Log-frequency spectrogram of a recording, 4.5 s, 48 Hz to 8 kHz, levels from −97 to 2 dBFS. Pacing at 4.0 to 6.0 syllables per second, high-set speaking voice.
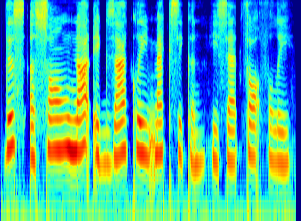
No: 3.6 syllables/s; high, 225 Hz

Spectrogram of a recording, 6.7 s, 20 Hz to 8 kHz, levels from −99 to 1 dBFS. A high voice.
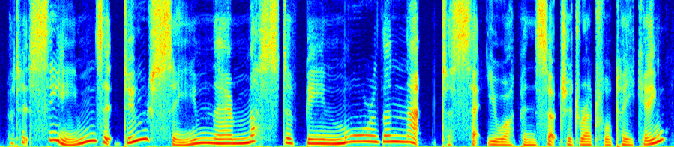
Yes: very high, 250 Hz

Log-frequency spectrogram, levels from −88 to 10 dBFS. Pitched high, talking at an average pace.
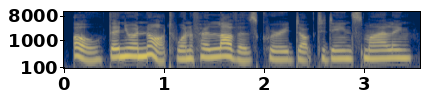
No: high, 225 Hz; fast, 220 wpm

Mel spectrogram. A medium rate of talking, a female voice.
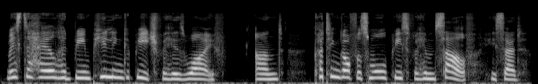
No: fast, 225 wpm; female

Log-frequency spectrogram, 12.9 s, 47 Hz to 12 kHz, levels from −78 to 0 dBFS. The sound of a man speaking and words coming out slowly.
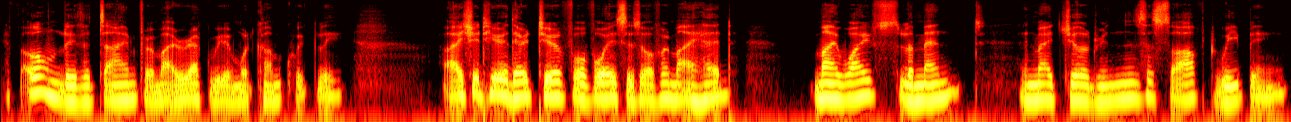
Yes: male; slow, 125 wpm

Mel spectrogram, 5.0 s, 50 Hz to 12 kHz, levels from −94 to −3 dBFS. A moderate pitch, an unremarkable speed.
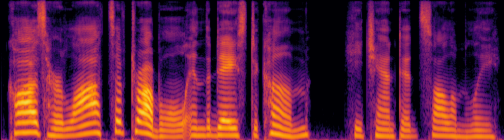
Yes: medium, 175 Hz; average, 155 wpm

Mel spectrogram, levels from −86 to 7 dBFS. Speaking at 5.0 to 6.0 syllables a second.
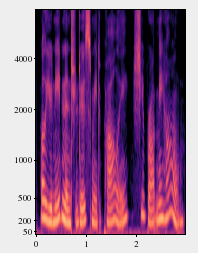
Yes: 5.5 syllables/s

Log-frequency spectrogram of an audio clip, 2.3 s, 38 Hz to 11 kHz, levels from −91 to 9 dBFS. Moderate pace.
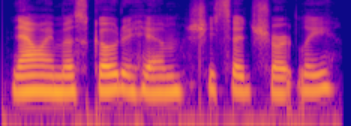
No: fast, 230 wpm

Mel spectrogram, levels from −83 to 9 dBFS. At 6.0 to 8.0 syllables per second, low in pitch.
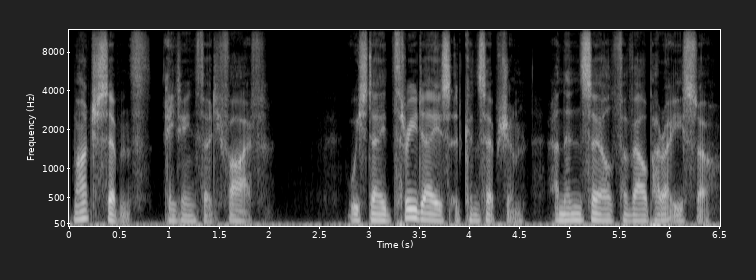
No: 4.8 syllables/s; low, 105 Hz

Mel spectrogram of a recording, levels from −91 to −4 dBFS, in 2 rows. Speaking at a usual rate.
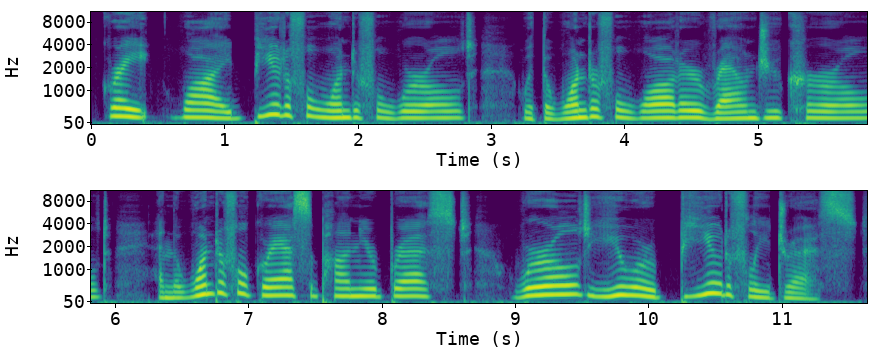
No: slow, 125 wpm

